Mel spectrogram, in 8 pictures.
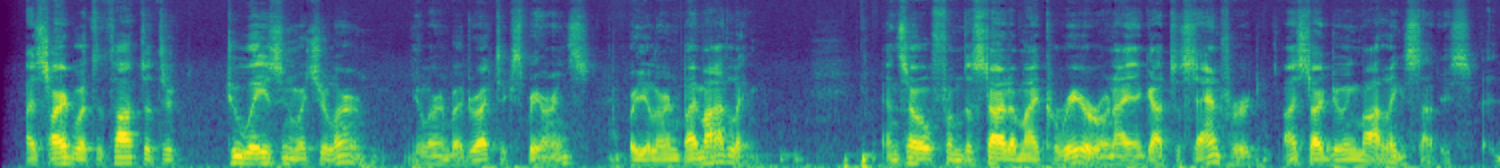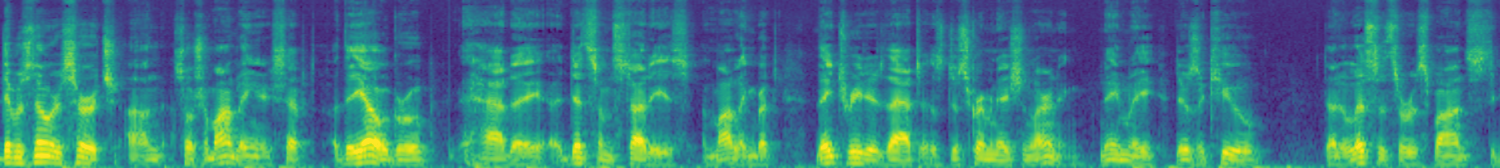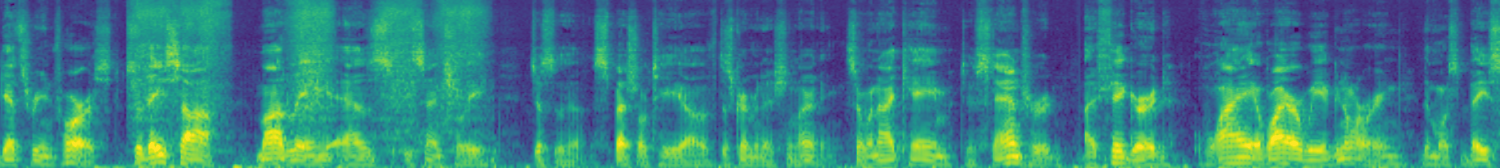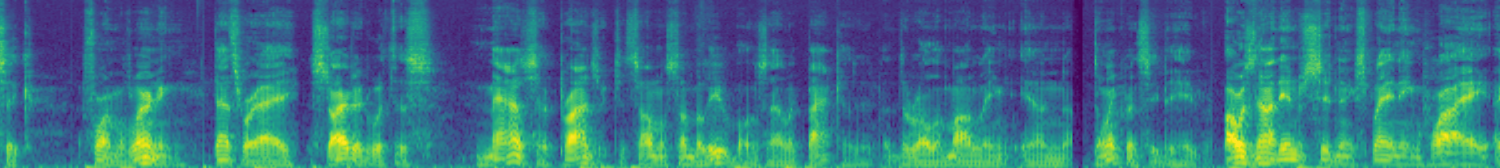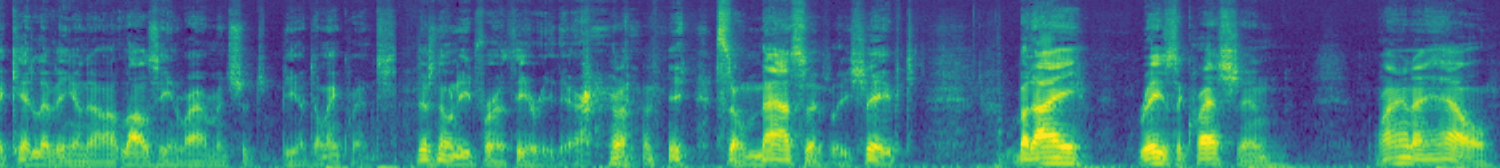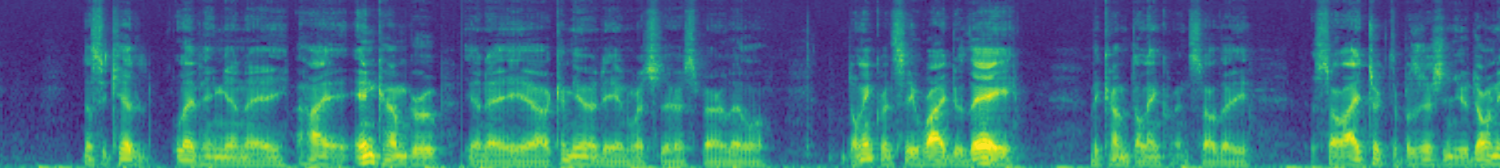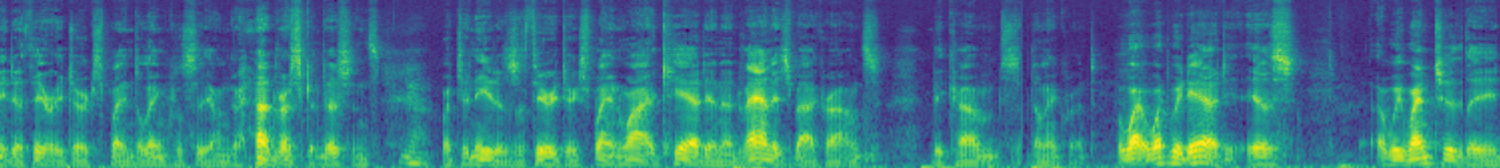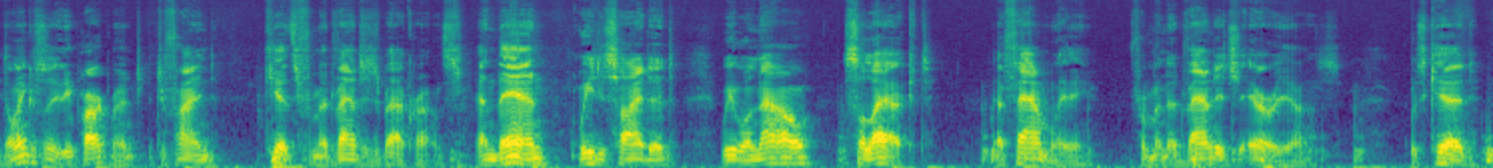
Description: And so, it is with great pleasure that I share with you some tidbits, excerpts, and reflections from my conversations with Dr. Albert Bandura, the David Jordan Professor Emeritus of Social Science in Psychology at Stanford University.
Dr. Bandura recalled his first book and his early research on the origins of delinquent behavior in children:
